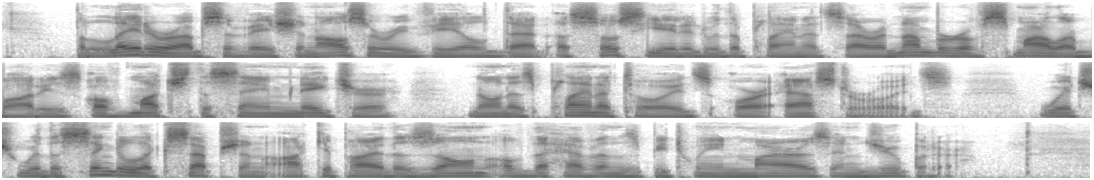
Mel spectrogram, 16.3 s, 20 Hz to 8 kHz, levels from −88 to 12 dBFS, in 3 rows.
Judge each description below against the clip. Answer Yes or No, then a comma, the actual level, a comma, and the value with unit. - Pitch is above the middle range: No, very low, 95 Hz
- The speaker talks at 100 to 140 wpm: No, average, 155 wpm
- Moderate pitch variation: No, narrow, 2.1 semitones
